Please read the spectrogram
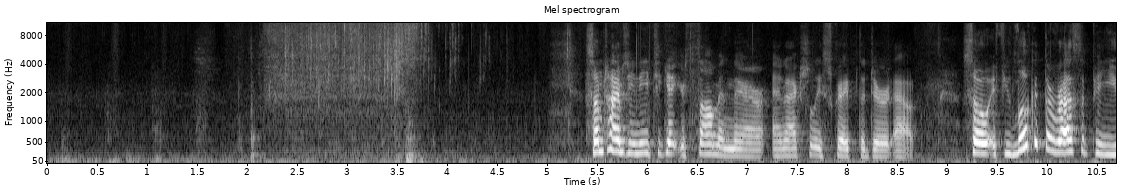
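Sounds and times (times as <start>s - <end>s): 
tap water running over a cut leek as it is rinsed: 2.0s - 4.6s
speech: 5.4s - 10.6s.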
